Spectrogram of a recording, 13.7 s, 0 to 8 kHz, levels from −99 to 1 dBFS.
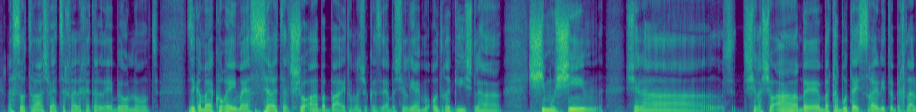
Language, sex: Hebrew, male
